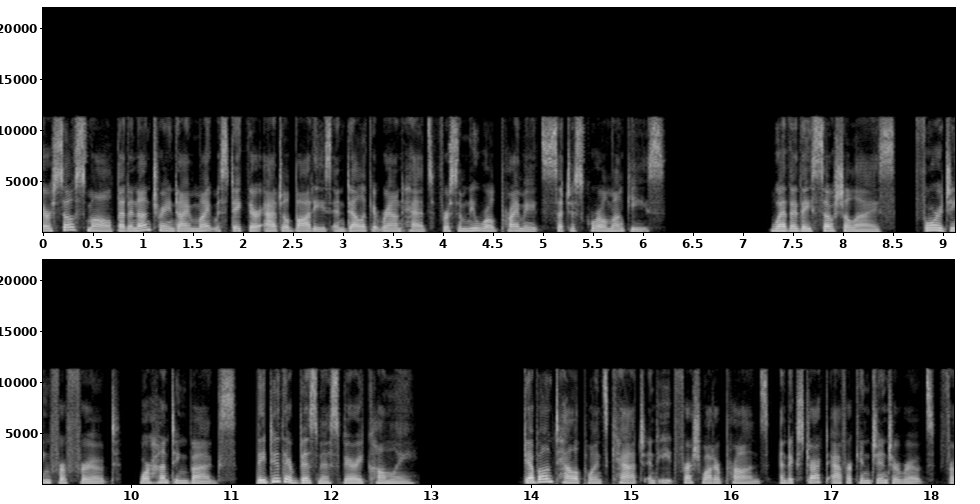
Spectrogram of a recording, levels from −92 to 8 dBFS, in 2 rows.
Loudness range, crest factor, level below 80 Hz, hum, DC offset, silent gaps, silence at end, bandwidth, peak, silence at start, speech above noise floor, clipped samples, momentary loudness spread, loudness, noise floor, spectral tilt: 3 LU; 20 dB; -68 dBFS; none; under 0.1%; 6.35-7.20 s, 8.53-8.72 s, 9.90-10.09 s, 11.05-11.24 s, 12.97-13.82 s; 0 s; 12 kHz; -2 dBFS; 0 s; over 69 dB; under 0.1%; 8 LU; -21 LUFS; under -90 dBFS; -4.5 dB/octave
